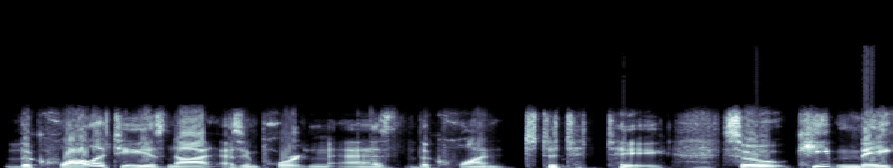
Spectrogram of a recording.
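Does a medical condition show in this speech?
Yes: stuttering; lifelong stutter, never goes away, Toastmasters member for a while practicing public speaking; ongoing stutter, constant struggle, asks others not to finish words; sometimes quieted through focus, phone calls a struggle; here prolonged sounds, blocks.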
